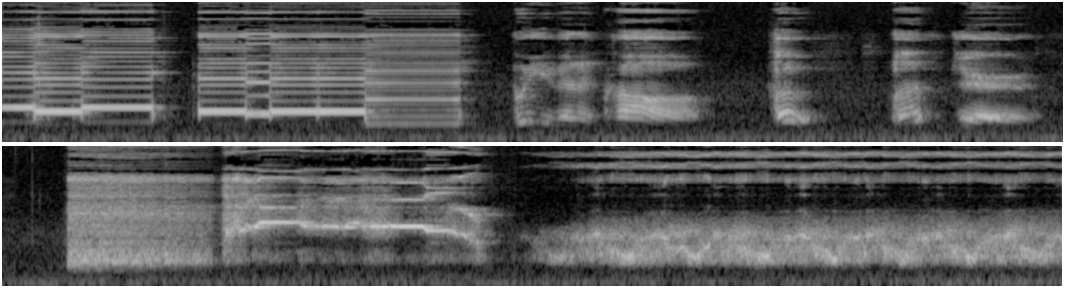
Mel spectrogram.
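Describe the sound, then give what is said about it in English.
Tinny electronic board game jingle: a few stepped beeping tones, brief synthetic voice snippets, then a wavering siren-like electronic wail meant as a car siren before a buzzy, crackling burst of sound. “So every time you move, it's like, "Ding, go, move, Ghostbusters."”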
